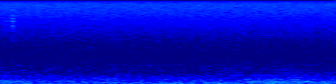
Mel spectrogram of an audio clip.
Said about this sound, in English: Why are there so many airplanes at all times? For what? Where are people going?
